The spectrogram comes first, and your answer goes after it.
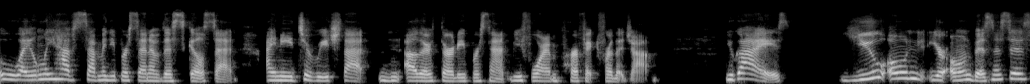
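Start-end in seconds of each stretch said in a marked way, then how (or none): none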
